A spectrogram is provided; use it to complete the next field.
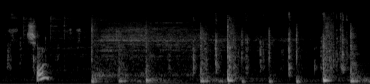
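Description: Rapid, irregular clacking of keys on a computer keyboard, fairly loud, with sharp strikes arriving in uneven bursts over a faint background hum.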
